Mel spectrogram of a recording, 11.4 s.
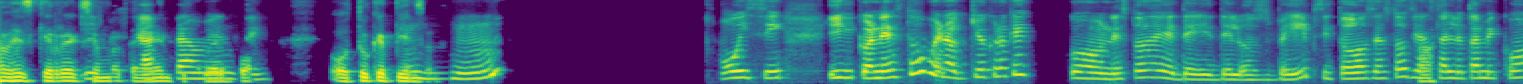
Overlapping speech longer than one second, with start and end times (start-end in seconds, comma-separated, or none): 0.6-1.9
